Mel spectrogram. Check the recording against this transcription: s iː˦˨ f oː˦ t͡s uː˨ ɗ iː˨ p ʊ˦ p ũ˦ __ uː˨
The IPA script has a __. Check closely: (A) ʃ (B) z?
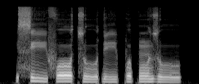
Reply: B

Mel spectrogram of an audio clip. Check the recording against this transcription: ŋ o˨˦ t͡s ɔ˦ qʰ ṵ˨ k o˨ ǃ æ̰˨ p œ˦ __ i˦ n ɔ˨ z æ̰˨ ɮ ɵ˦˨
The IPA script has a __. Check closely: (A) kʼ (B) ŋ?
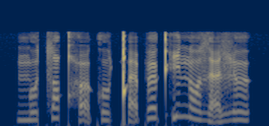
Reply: A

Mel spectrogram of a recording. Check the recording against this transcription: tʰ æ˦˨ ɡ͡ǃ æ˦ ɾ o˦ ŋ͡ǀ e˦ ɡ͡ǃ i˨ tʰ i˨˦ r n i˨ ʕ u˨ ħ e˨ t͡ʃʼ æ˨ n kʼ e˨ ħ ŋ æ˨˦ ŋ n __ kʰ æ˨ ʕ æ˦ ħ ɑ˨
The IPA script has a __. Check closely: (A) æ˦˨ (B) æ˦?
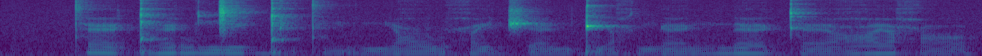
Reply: A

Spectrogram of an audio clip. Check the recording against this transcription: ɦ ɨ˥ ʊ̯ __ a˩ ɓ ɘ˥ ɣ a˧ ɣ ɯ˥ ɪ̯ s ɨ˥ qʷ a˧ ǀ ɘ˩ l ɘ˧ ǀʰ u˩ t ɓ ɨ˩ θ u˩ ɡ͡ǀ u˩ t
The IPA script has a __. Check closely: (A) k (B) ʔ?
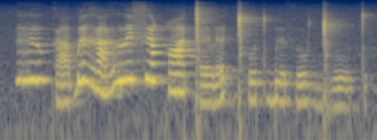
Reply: A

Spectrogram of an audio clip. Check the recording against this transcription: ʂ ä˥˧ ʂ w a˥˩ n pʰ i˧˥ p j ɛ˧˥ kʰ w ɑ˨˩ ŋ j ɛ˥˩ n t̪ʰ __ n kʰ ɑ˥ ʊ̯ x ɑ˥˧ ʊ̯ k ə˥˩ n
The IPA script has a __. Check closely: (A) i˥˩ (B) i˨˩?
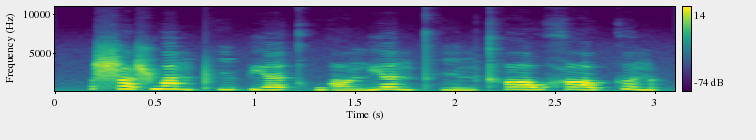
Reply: B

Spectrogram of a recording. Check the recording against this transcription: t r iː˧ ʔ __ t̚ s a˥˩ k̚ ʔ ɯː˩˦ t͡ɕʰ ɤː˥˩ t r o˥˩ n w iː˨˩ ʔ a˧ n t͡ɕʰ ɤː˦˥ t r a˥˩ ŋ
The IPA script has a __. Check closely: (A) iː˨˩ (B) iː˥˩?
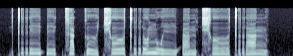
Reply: A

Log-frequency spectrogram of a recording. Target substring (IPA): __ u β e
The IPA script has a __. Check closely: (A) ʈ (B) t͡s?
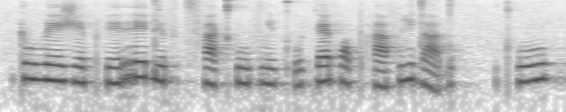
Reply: A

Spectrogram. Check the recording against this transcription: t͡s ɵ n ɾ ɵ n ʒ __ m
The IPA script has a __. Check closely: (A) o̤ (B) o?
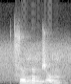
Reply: B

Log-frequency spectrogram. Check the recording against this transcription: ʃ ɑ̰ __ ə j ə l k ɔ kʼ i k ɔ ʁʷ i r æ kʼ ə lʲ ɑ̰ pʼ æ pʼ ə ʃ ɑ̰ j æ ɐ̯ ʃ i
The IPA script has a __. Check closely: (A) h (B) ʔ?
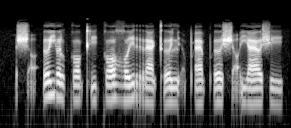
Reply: B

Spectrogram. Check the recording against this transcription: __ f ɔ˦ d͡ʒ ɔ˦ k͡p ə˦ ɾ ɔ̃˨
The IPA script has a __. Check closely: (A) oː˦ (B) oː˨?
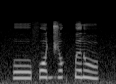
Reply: B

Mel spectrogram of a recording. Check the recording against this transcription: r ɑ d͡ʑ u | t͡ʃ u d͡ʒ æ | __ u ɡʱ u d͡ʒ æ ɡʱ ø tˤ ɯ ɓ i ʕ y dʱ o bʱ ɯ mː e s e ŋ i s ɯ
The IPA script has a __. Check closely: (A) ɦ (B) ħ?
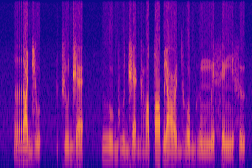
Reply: A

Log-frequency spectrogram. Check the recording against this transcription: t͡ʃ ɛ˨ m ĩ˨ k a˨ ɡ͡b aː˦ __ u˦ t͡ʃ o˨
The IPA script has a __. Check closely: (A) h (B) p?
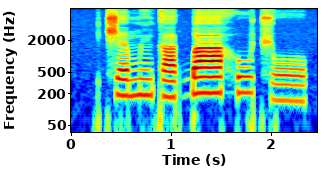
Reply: A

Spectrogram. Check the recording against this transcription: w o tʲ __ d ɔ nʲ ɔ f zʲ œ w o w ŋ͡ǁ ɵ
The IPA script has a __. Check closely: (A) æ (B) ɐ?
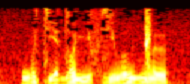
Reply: A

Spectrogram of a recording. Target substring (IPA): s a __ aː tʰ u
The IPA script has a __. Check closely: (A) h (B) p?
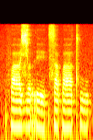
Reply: B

